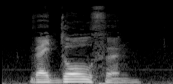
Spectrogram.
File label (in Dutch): "wij dolven", Dutch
